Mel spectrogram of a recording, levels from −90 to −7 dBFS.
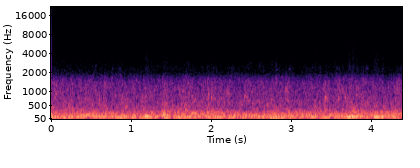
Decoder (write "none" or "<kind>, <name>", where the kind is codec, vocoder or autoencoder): none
